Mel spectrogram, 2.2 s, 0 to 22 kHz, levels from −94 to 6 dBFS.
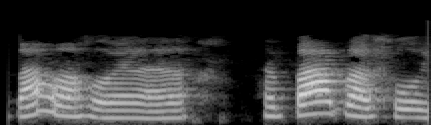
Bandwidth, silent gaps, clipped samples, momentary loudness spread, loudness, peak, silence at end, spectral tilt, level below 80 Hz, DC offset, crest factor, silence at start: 6.8 kHz; none; under 0.1%; 13 LU; -18 LUFS; -2 dBFS; 0 s; -4.5 dB/octave; -76 dBFS; under 0.1%; 18 dB; 0.1 s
